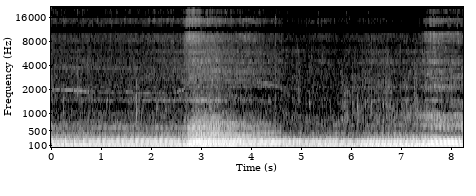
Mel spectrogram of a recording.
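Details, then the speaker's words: Newly installed GT3076R Pulsar turbo (T51R mod) with rotated setup and custom intercooler pipes, still in break-in, driving: engine pulls hard through revs with faint rising whistle; normal turbo spool. "I don't if you can hear this on video but see if you can hear it got Jing and spooling over here all right we just drove it you just heard it"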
